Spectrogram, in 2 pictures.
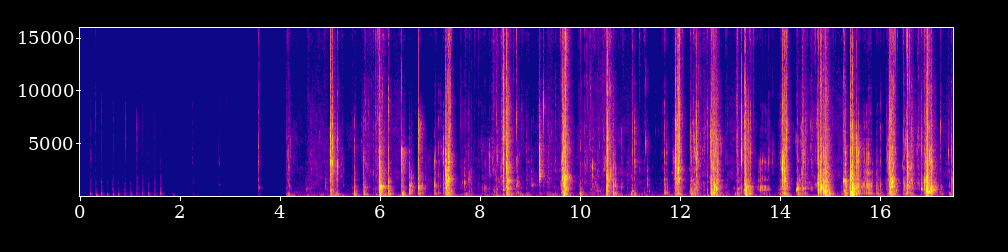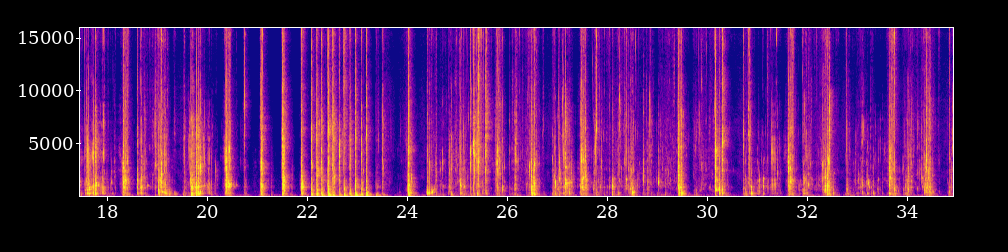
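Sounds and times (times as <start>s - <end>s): taps and knocks of handling: 0.2s - 2.0s.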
